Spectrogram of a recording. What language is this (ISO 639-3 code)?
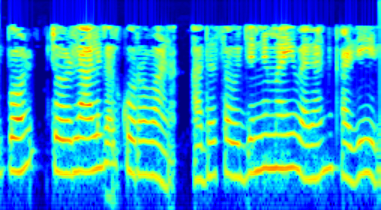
mal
